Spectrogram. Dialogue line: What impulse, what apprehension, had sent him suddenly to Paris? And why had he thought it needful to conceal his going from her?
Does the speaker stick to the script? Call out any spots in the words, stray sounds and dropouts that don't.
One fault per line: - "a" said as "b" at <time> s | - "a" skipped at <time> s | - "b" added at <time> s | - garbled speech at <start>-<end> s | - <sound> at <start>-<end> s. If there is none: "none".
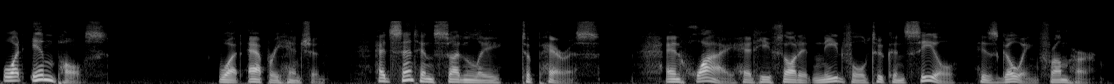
none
